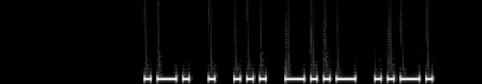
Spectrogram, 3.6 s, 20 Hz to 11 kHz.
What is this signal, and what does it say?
Morse code, heard as a keyed tone, about 25 wpm, 700 Hz. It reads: RESXF
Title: Code Groups - 5 Letters - 25wpm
